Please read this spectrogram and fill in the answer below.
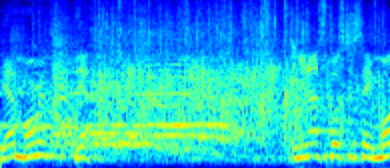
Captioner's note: audience clapping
